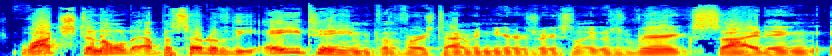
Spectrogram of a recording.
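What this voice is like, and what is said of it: Nasal, congested voice from cold. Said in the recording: “I've been fighting kind of a cold, so if I sound a little nasally”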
